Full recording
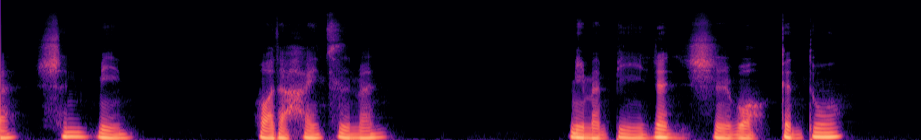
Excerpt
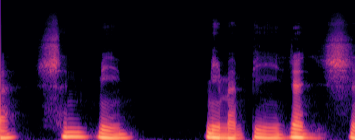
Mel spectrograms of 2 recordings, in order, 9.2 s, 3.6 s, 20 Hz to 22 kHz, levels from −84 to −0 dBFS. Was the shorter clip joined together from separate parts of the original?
yes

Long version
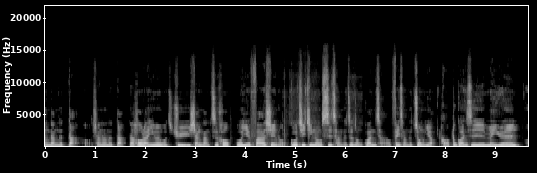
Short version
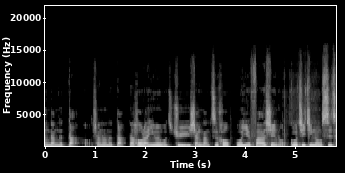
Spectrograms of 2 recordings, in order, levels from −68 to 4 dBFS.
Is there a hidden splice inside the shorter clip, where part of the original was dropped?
no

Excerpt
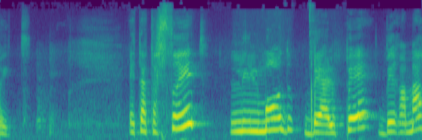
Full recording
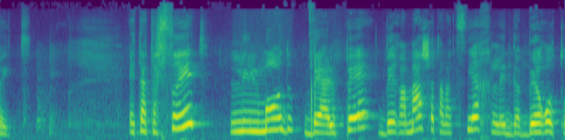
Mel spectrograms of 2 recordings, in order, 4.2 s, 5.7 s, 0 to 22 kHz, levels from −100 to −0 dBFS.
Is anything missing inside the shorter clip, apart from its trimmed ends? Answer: no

